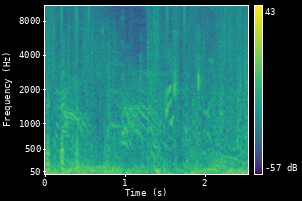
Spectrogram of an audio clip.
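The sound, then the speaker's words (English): Chaotic video game combat with a steady barrage of explosions, thuds and crashing impacts piling on top of each other, loud and continuous, with faint voices buried in the din. “It's just explosions and particle effects and people...”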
